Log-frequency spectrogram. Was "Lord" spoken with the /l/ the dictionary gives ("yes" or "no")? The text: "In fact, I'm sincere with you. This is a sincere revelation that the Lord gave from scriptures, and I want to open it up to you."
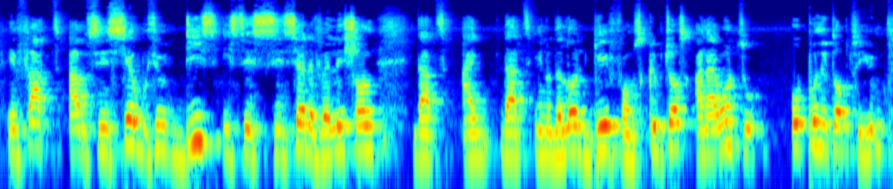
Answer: no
